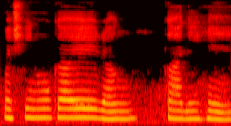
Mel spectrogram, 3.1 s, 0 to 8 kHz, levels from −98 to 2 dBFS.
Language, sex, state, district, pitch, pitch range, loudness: Urdu, female, Andhra Pradesh, Anantapur, 200 Hz, 185-210 Hz, -37 LUFS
